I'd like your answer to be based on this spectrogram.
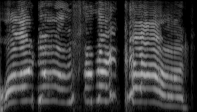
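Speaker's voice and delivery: high, hammed-up shocked cry; mock outrage. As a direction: squeal it like fake outrage. Mocking ref's dramatic red card.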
